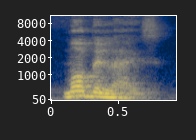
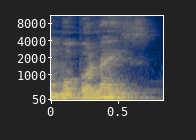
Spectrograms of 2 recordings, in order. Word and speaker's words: mobilize: Mobilize. Here you will see a mobilize.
